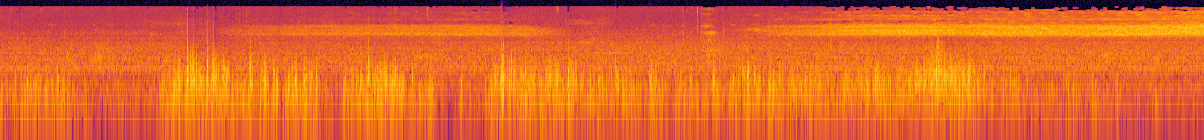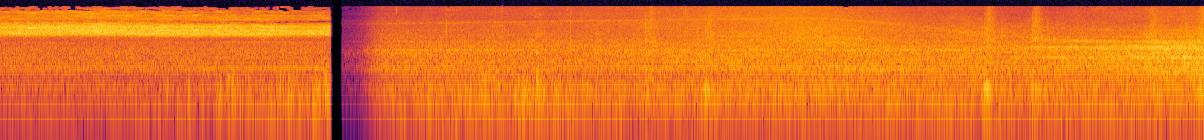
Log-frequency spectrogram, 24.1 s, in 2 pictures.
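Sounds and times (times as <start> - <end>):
train passing close by: 0.0 - 24.0
sharp clicks of train cars: 18.4 - 19.6, 21.8 - 22.7.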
